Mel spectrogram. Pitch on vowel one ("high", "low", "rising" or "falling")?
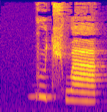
falling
